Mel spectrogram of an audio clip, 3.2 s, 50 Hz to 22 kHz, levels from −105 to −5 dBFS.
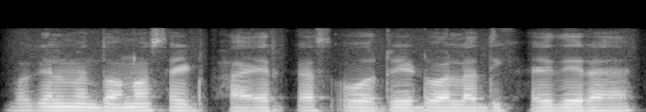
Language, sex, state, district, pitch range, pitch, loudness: Hindi, male, Jharkhand, Deoghar, 110-120 Hz, 115 Hz, -17 LUFS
